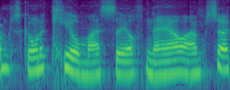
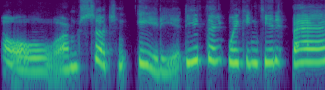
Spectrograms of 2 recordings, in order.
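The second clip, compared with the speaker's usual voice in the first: put-on very high, slow, sorrowful old-lady lamenting voice; 9 semitones higher than usual. Retelling a friend's grandmother overheard on speakerphone, imitating a sad grandmother. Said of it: "like really sad".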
